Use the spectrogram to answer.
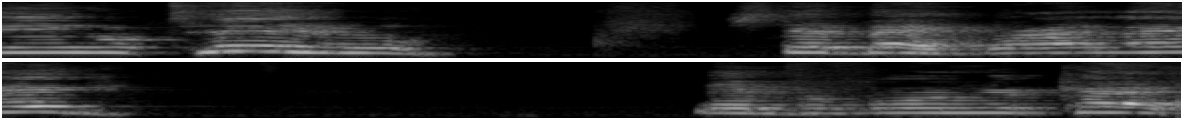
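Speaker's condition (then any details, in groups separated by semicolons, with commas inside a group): Cerebral palsy; slight speech impediment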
